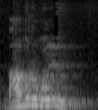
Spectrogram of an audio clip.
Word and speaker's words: 마르부르크: 이어받지 않았습니다 자 그래서 마르크 브루크 마브룩 있니다 마브룩 이제 아이 쓸 때는 우리말로 쓸 때는 으르 해가지고 이렇게 쓰는데 어발음 있니다 마브룩이 마브룩 회담은 종교 개에 흩어졌던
